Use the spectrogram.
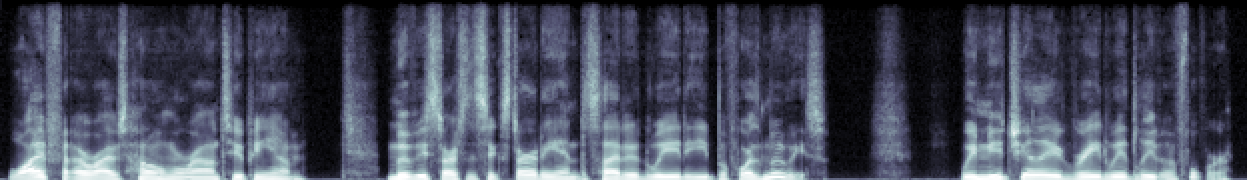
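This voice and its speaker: A man's voice: mid-range voice, brisk, darkish tone, no room sound, studio quality. A man co-hosting a casual podcast, reading posted stories aloud with fillers and laughs.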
